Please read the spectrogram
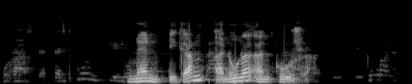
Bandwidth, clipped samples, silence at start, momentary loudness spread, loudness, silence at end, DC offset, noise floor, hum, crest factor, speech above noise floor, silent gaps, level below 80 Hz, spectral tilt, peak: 7.8 kHz; under 0.1%; 0.15 s; 11 LU; -21 LUFS; 1 s; under 0.1%; -57 dBFS; none; 20 dB; 36 dB; none; -54 dBFS; -7.5 dB/octave; -4 dBFS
